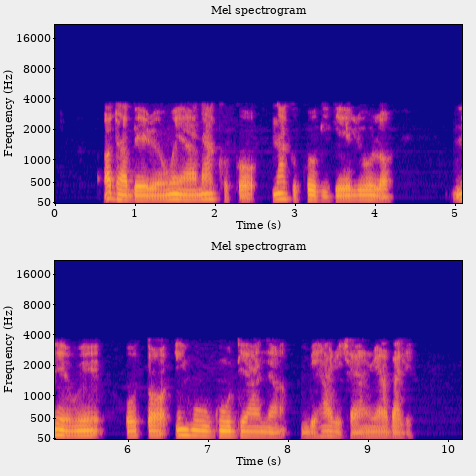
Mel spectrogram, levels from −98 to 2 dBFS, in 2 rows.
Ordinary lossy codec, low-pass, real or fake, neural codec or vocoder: none; 3.6 kHz; real; none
